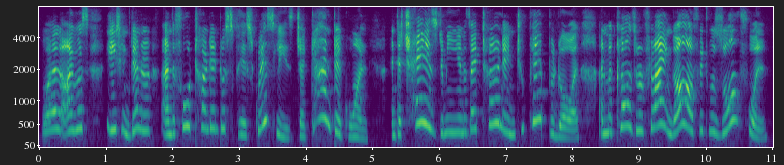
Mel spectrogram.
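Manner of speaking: high, loud, breathless recount; frightened child, loud and high; upset boy. Acted. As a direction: tell the scary dream in a rush. Brother retells nightmare upset.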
